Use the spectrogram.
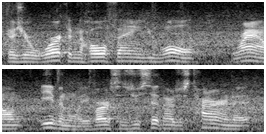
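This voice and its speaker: Hoarse man, blacksmith demonstrator, folksy step-by-step teaching, loud hammer clanging. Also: mid-range voice, normal speed, background noise. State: hoarse, losing his voice.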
